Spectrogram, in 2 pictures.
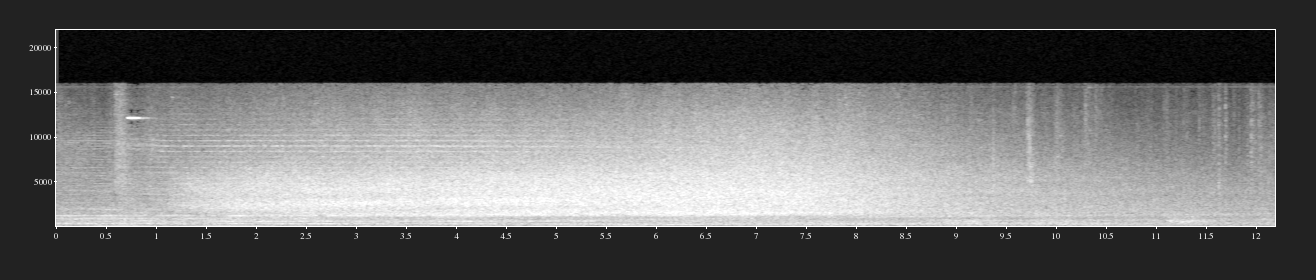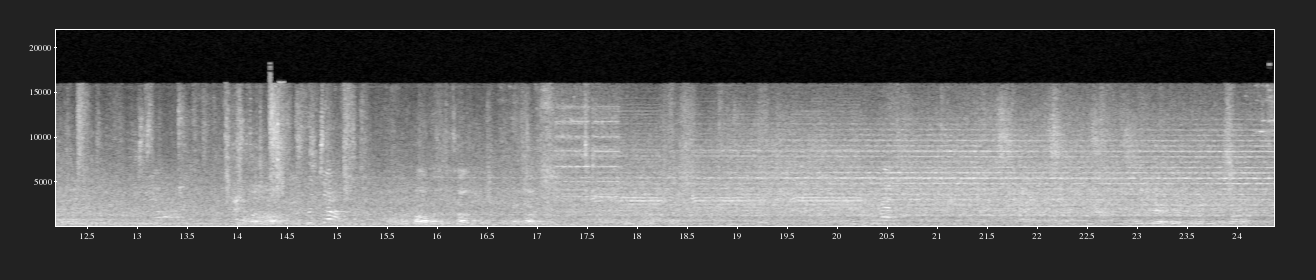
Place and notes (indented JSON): {
  "title": "Hôtel de Ville L. Pradel, Lyon, France - Métro lyonnais",
  "date": "2003-09-30 13:40:00",
  "description": "Près du distributeur de ticket dans le métro . Arrivée départ des rames, bruits du distributeur pas des passants. Extrait CDR gravé en 2003.",
  "latitude": "45.77",
  "longitude": "4.84",
  "altitude": "182",
  "timezone": "Europe/Paris"
}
